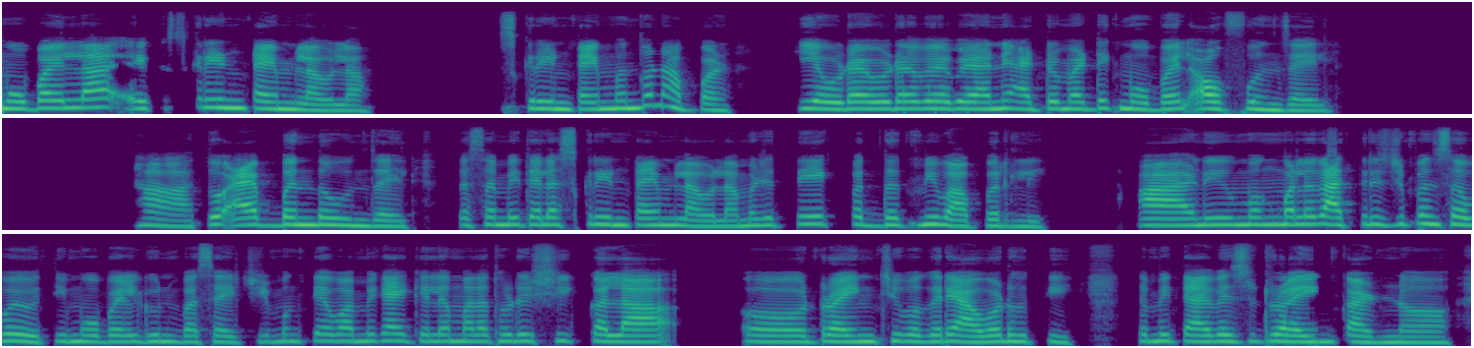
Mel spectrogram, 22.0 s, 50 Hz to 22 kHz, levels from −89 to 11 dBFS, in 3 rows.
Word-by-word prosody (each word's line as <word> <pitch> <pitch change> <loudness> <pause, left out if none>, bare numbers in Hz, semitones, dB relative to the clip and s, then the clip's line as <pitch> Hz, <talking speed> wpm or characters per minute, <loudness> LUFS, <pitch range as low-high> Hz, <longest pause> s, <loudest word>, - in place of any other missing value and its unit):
मोबाईलला 270 +4 +3 0.2
एक 255 +1 -2
screen 290 -2 +2
time 245 -2 +4
लावला. 190 -2 -2 0.7
स्क्रीन 250 -3 +1
टाईम 240 +1 +3
म्हणतो 260 +6 +3
ना 360 -5 -4
आपण, 210 -5 -3 0.3
की 260 - 0
एवढ्या, 245 0 +4
एवढ्या 245 +1 +2
वेळाने 250 0 +3
ऑटोमॅटिक 245 +3 -1
मोबाईल 235 0 +1
ऑफ 240 - -4
होऊन 220 -4 +1
जाईल. 185 -1 -4 1.4
हां. 210 -5 -3
तो 265 - +2
ॲप 240 +1 +5
बंद 250 -1 +4
होऊन 230 -3 +1
जाईल. 195 -2 -3 0.3
तसं 245 +2 -5
मी 250 - +1
त्याला 255 0 0
स्क्रीन 250 +1 -2
टाईम 235 0 0
लावला. 195 -3 -2
म्हणजे 225 +3 -3
ते 275 0 -1
एक 275 0 -5
पद्धत 240 -2 -4
मी 260 +1 +3
वापरली 195 -3 -2 0.6
आणि 230 +2 +2
मग 250 0 0
मला 260 +1 +2
रात्रीची 260 -1 +2
पण 285 - +2
सवय 245 -3 +1
होती 220 +1 -3
मोबाईल 215 -1 -2
घेऊन 220 0 -2
बसायची. 210 -1 -5
मग 225 +1 -5
तेव्हा 235 -1 -2
मी 235 +1 -2
काय 245 0 +2
केलं 230 0 -2
मला 225 - -1
थोडीशी 235 0 -4
कला 220 -2 +4 0.5
अ, 210 -1 -1
ड्रॉईंगची 220 +1 +2
वगैरे 225 0 -1
आवड 215 +2 +3
होती. 215 -2 -4 0.4
तर - - -4
मी 235 +1 +1
त्यावेळेस 225 0 +2
ड्रॉईंग 215 -2 +3
काढणं 195 -2 -1
235 Hz, 175 wpm, -23 LUFS, 215-250 Hz, 1.4 s, ॲप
